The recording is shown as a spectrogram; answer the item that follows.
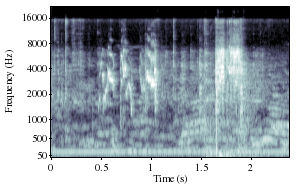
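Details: A lovebird gives a quick run of shrill chirps followed by one sharp, louder squawk, against a low steady hum.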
